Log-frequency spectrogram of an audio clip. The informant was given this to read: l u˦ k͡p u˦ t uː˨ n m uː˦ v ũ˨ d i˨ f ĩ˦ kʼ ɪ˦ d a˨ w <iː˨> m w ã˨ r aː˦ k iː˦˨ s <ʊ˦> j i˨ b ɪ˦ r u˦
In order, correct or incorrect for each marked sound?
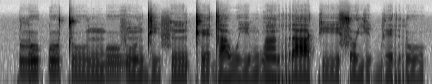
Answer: correct, correct

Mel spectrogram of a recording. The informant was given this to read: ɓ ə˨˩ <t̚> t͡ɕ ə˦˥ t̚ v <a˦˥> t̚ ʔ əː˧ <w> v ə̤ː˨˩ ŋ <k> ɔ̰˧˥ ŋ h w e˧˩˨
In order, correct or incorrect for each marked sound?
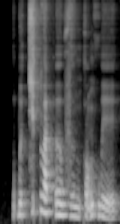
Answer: correct, correct, correct, correct

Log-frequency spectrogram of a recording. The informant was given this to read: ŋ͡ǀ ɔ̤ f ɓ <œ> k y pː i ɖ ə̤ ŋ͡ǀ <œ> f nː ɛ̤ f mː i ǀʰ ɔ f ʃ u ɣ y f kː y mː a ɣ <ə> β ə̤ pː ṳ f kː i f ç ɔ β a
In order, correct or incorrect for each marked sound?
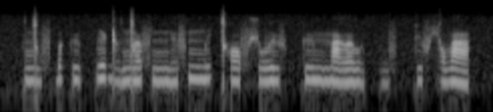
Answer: incorrect, correct, incorrect

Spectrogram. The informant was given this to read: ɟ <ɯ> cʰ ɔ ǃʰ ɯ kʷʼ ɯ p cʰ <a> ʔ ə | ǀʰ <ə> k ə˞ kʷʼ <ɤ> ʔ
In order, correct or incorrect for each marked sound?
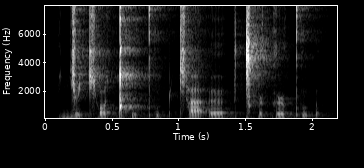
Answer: incorrect, correct, incorrect, correct

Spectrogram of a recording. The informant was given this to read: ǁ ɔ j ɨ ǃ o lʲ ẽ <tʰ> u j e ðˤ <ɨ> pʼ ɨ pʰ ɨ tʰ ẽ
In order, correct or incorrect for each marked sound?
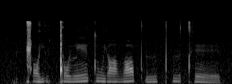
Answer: incorrect, correct

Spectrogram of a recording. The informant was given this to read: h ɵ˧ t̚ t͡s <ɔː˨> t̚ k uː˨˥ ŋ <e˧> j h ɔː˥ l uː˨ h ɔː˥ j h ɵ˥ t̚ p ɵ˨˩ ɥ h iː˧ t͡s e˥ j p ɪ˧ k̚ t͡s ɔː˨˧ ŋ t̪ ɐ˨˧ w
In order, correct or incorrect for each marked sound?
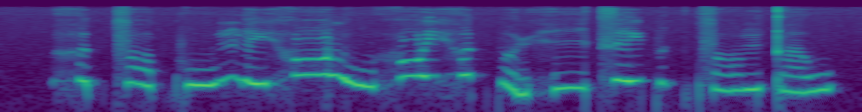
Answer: correct, correct

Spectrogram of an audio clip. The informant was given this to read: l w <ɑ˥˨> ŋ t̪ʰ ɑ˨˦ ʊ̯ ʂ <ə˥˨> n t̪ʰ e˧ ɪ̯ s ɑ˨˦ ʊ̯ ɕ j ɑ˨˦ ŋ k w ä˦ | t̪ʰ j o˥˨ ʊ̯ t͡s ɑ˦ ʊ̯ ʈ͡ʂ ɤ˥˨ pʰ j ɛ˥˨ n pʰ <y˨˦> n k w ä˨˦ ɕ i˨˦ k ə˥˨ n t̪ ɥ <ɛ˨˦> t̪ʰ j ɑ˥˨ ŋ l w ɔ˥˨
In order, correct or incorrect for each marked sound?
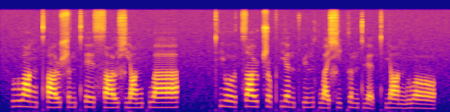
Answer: correct, incorrect, correct, incorrect

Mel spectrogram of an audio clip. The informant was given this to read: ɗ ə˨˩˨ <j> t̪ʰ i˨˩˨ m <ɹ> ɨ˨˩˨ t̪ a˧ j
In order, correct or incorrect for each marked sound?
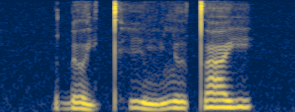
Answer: correct, incorrect

